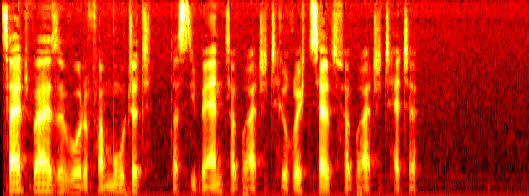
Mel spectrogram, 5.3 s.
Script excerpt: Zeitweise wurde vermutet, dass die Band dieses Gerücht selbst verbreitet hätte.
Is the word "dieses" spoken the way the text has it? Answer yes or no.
no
